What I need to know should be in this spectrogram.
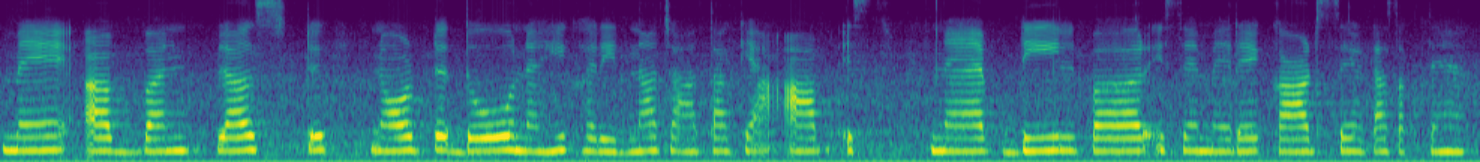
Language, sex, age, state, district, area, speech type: Hindi, female, 30-45, Madhya Pradesh, Harda, urban, read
